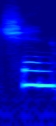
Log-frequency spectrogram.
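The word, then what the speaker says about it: Qin: good not okay so you can say chin but it's really chin say chin without pushing your lips out Chin Chin there you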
